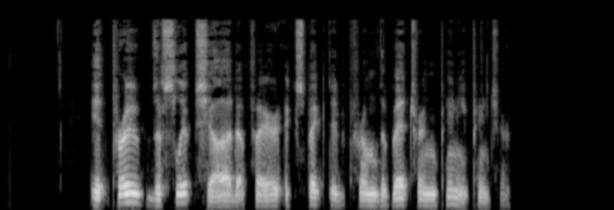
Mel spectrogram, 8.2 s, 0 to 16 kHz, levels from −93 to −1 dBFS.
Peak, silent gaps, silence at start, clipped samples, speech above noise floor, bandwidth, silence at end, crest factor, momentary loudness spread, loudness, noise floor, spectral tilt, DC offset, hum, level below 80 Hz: -4 dBFS; 4.33-4.37 s, 6.24-6.29 s; 1.2 s; under 0.1%; over 67 dB; 11.5 kHz; 1.45 s; 20 dB; 12 LU; -24 LUFS; under -90 dBFS; -4.5 dB/octave; under 0.1%; none; -62 dBFS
